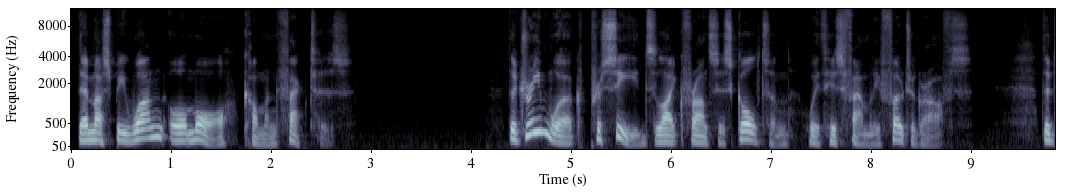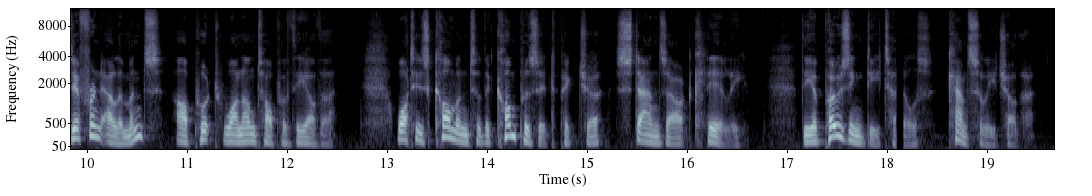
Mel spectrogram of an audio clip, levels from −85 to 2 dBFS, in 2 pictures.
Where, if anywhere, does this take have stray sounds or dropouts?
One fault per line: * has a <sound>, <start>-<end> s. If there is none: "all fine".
* has a dropout, 18.1-18.2 s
